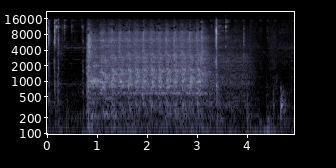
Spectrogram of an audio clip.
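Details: 1980s Nissan 200SX during igniter and coil testing: the starter churns steadily for about two seconds at roughly three beats a second with no catch; cranks but won't fire, cause unknown.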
